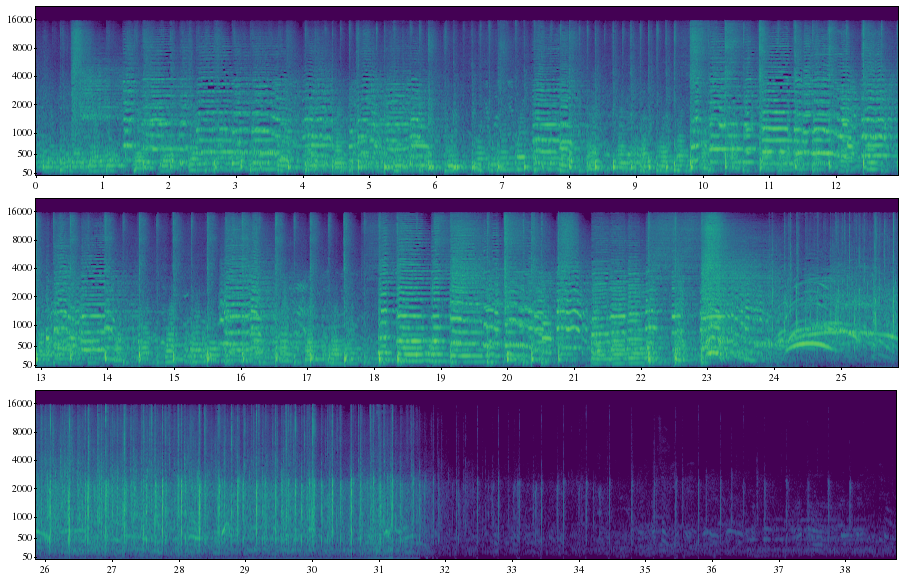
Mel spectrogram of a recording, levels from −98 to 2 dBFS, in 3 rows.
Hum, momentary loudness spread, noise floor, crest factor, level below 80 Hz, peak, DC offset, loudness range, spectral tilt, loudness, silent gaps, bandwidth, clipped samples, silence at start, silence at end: none; 9 LU; -75 dBFS; 22 dB; -66 dBFS; -8 dBFS; under 0.1%; 8 LU; -4 dB/octave; -28 LUFS; none; 16 kHz; under 0.1%; 0 s; 7.1 s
